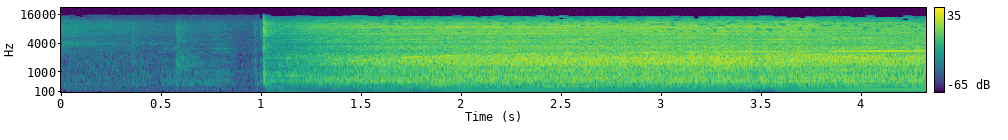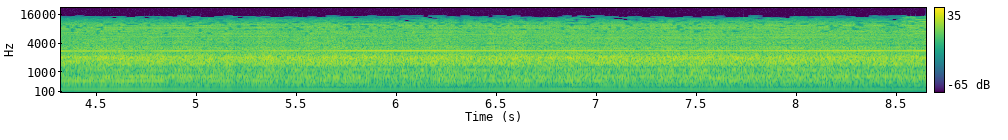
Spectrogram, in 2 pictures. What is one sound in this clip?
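A small electric motor switches on, whirs up to speed and runs with a steady high hum.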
